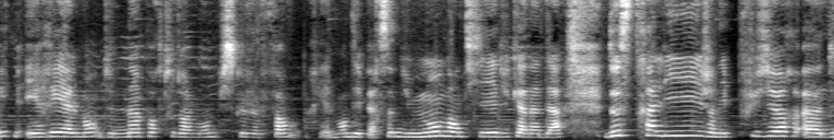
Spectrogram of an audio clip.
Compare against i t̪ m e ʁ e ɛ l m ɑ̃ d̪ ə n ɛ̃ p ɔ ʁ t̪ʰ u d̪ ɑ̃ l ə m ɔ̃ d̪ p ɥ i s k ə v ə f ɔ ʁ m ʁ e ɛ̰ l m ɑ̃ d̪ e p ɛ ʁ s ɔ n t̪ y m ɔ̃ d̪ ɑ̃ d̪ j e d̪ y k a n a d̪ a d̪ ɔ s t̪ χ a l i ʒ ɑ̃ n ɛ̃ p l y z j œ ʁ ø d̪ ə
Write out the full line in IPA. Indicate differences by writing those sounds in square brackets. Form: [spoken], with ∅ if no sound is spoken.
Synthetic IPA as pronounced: i t̪ m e ʁ e ɛ l m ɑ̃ d̪ ə n ɛ̃ p ɔ ʁ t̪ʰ u d̪ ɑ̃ l ə m ɔ̃ d̪ p ɥ i s k ə [ʒ] ə f ɔ ʁ m ʁ e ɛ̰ l m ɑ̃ d̪ e p ɛ ʁ s ɔ n [d̪] y m ɔ̃ d̪ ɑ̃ [t̪] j e d̪ y k a n a d̪ a d̪ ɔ s t̪ χ a l i ʒ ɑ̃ n [ɛ] p l y z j œ ʁ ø d̪ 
